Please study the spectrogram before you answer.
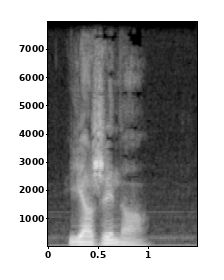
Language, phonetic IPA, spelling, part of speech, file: Polish, [jaˈʒɨ̃na], jarzyna, noun, Pl-jarzyna.ogg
